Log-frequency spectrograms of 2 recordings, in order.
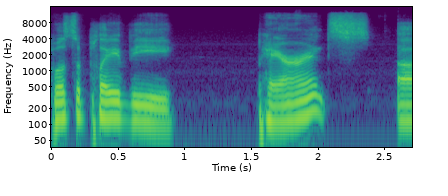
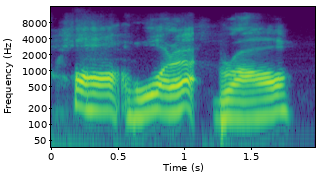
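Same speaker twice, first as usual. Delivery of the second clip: put-on California accent, much higher, louder; 3 semitones higher, 3 dB louder than usual. Needing a reference before talking in a Cali accent, trying a Cali accent. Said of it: "gotta do a Cali server accent".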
